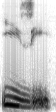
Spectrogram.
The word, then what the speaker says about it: easy: was just certain easily that looks like an s but sounds like a z and the same for easy easy also written like this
